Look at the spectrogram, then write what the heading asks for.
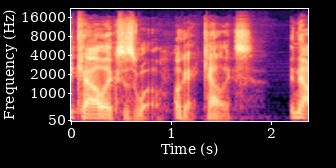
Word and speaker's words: Calix: Okay, so yeah, I say Calix as well. Okay, Calyx. Now I know it's Calix.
